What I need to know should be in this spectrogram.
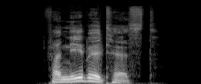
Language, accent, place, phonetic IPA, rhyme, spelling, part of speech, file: German, Germany, Berlin, [fɛɐ̯ˈneːbl̩təst], -eːbl̩təst, vernebeltest, verb, De-vernebeltest.ogg
- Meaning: inflection of vernebeln: 1. second-person singular preterite 2. second-person singular subjunctive II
